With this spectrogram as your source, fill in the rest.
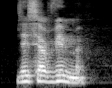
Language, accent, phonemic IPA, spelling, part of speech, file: French, Canada, /de.sɛʁ.vim/, desservîmes, verb, LL-Q150 (fra)-desservîmes.wav
- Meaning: first-person plural past historic of desservir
